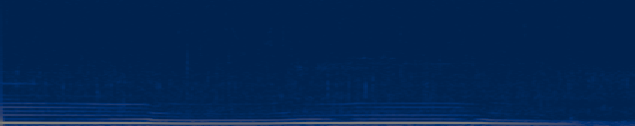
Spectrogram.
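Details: Wolf howling in the Glacier Bay wilderness: one long, smooth, pure-toned low howl that dips slightly, rises and holds steady, then slides downward and fades after about four seconds, with no other sounds.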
